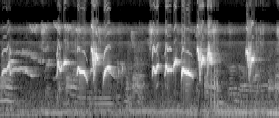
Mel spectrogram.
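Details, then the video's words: White-rumped shama in loud, varied song meant as a lure to make other shamas sing and get agitated: about ten bursts of rich whistles mixed with harsh, squawky notes, with short gaps between. "murai batu gacor"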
